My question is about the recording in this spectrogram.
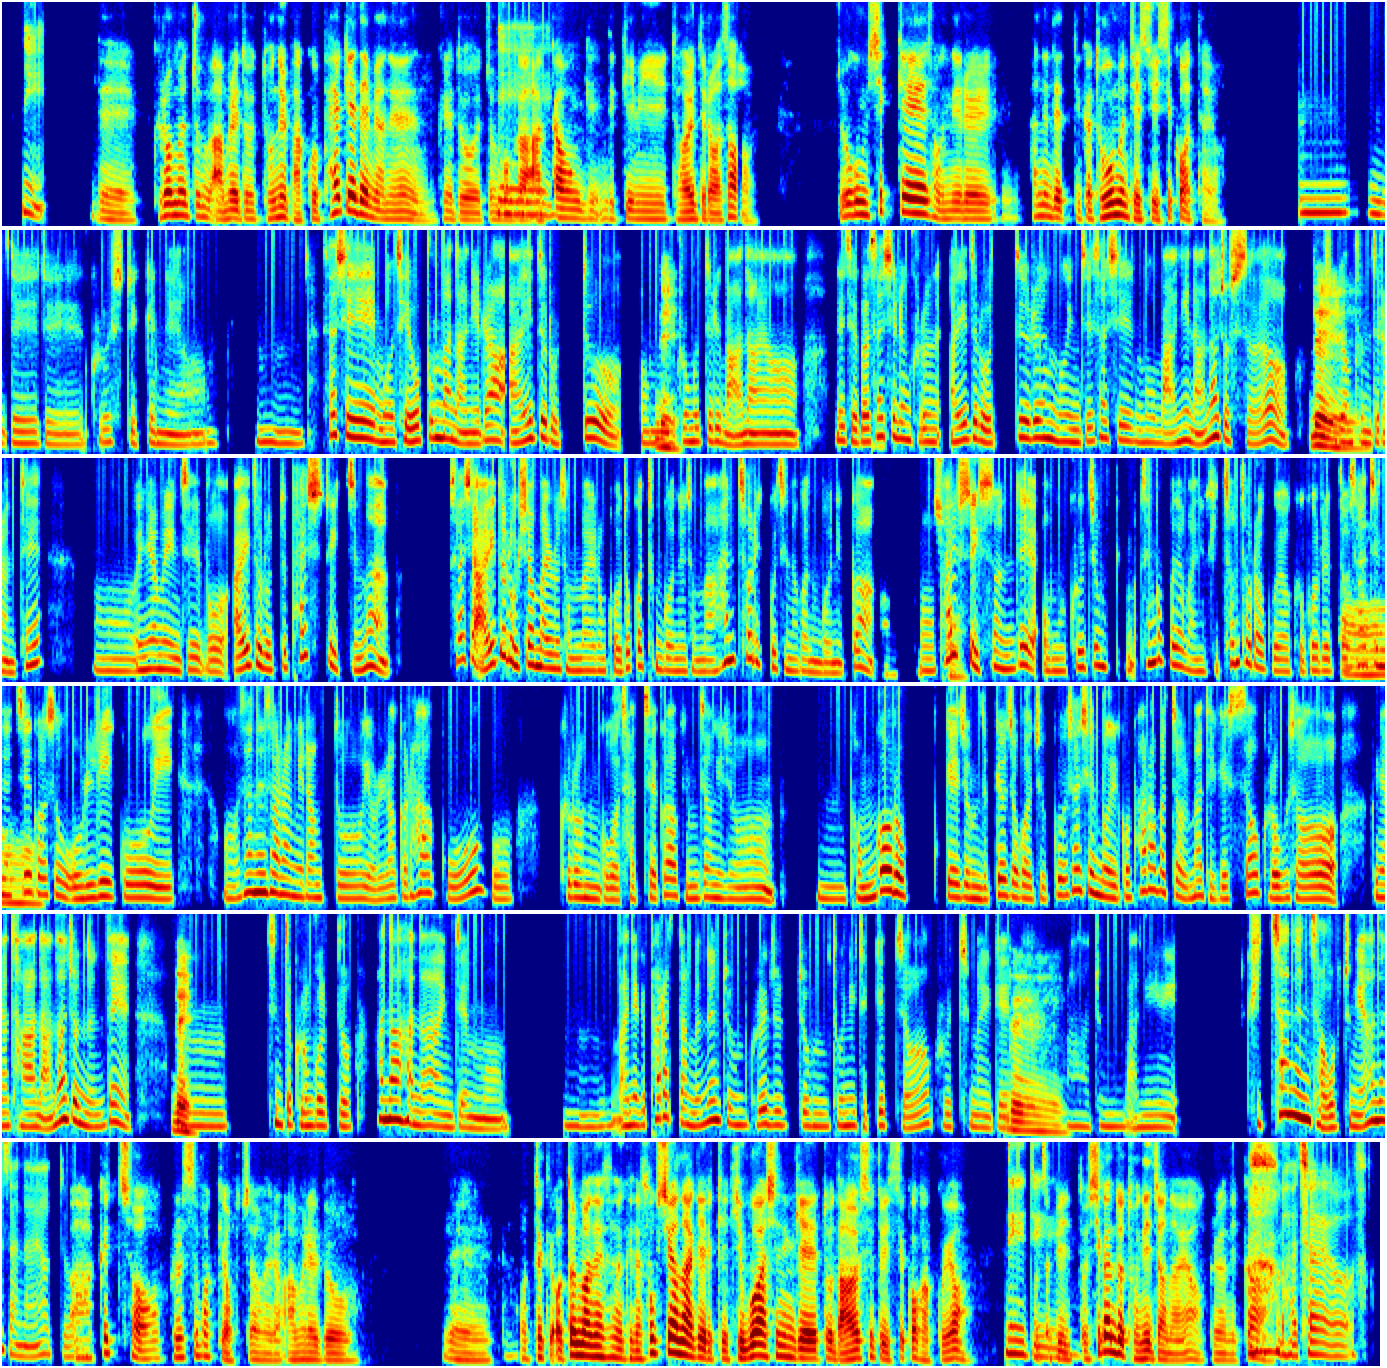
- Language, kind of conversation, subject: Korean, advice, 집 안 물건 정리를 어디서부터 시작해야 하고, 기본 원칙은 무엇인가요?
- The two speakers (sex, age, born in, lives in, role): female, 50-54, South Korea, United States, user; male, 40-44, South Korea, South Korea, advisor
- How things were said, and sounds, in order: distorted speech; laughing while speaking: "아"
